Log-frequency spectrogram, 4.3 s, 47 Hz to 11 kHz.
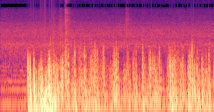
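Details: SMC TR-12 12-inch desk fan (2001–02), new old stock bought unopened: soft steady airflow hum with gentle low buffeting, no rattles, ticks or rubbing; quiet, powerful, dependable and running normally.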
